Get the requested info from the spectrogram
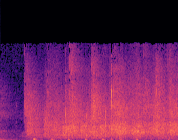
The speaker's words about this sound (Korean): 할렐루야. 하나님께 박수.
